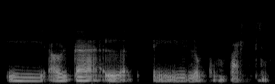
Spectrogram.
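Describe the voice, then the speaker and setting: A woman teacher leading an online class, speaking in a halting, encouraging way over a video call mic. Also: low-pitched, very animated, vocal fry, slightly rough, lo-fi sound. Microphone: computer mic on a video call.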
